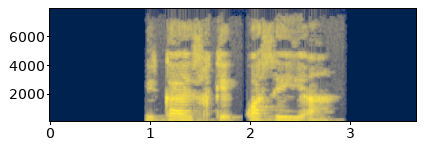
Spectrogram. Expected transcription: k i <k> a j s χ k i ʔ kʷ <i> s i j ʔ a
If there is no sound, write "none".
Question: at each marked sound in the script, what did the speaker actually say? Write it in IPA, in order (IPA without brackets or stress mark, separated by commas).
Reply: k, a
